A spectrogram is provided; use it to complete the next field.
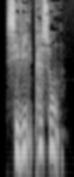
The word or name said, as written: CIVILT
